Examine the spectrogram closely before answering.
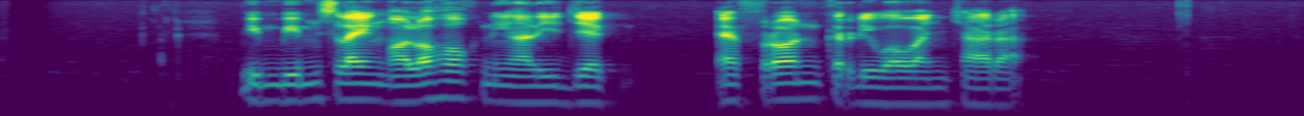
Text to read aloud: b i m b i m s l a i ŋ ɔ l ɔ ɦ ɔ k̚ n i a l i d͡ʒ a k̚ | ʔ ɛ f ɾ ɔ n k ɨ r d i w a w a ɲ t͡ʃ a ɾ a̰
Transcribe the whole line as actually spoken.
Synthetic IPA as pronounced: b i m b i m s l a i ŋ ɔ l ɔ ɦ ɔ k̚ n i a l i d͡ʒ ɛ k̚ | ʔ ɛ f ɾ ɔ n k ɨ r d i w a w a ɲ t͡ʃ a ɾ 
